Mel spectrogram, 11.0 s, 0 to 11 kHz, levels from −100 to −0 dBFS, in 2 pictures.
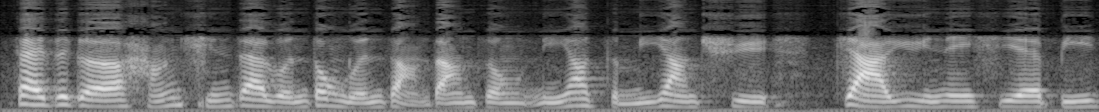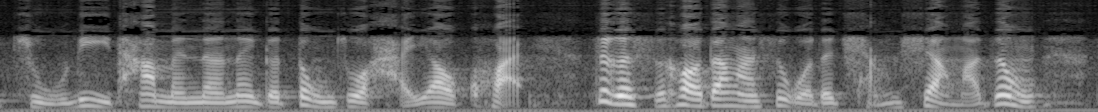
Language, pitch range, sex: Chinese, 160-225 Hz, female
